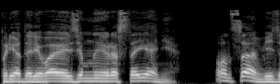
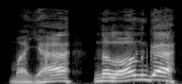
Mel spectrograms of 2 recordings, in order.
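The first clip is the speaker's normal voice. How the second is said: slow, boastful self-announcement; much slower than usual. Acted. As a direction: brag about your name, slowly. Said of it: "в обычной своей хвастливой манере".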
